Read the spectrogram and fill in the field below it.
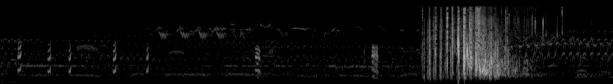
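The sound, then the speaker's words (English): Water bird calls during mating: sharp repeated clicks and high whistled notes build steadily, then burst into a loud, harsh, chattering climax lasting about a second as one bird mounts the other, before quieter calls resume. No speech. “The call reaches a climax as the bird mounts, whereupon an extremely quiet exchange of calls is heard before the top bird, oddly male or female, jumps into the water.”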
